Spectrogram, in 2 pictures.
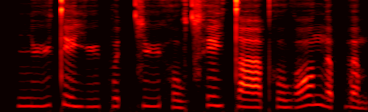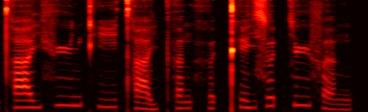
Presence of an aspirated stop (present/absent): present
